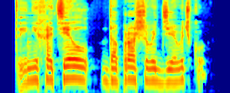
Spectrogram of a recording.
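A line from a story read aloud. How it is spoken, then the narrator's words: Even-voiced question. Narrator (Russian): Ровным голосом поинтересовался Кирилл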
